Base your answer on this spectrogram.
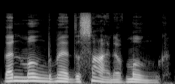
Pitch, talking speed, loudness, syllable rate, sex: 125 Hz, 240 wpm, -16 LUFS, 4.5 syllables/s, male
